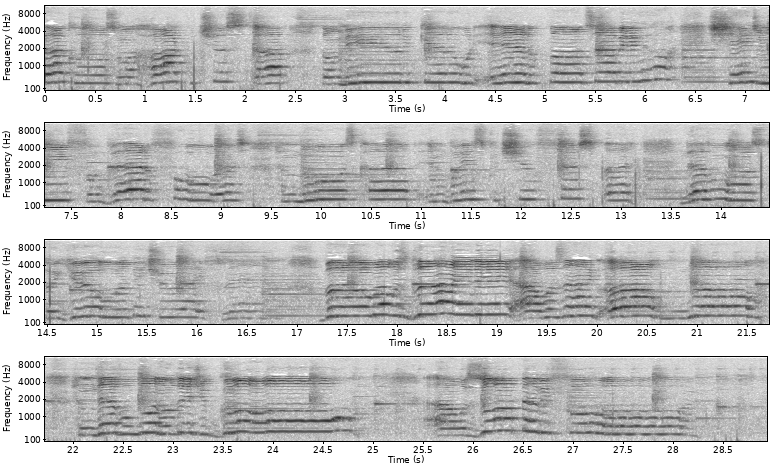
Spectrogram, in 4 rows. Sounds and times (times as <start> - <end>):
Female singing: 0.0 - 24.9, 25.5 - 28.3
Music: 0.0 - 28.9.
